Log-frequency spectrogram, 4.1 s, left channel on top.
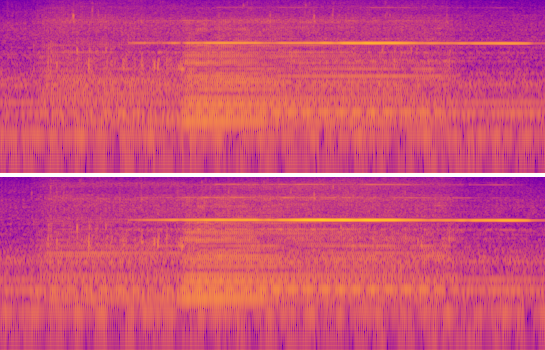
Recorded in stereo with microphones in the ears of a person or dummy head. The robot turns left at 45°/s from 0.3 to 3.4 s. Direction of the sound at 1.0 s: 5° right.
